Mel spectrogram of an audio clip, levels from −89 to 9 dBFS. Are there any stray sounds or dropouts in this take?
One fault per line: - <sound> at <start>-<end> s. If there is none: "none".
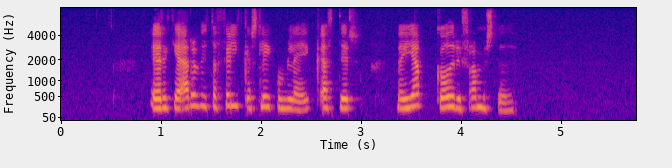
none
